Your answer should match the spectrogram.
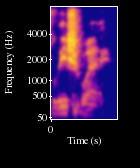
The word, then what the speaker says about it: Lishui: did my first time I think it's leway is the what I understand is the closest to the correct pronunciation that we can get to um so this is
